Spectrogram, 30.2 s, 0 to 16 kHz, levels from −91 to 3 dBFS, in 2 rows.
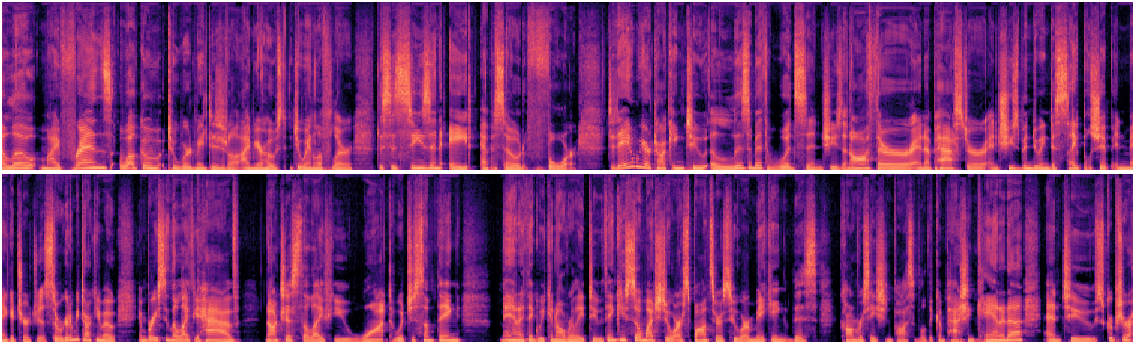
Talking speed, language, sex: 175 wpm, English, female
